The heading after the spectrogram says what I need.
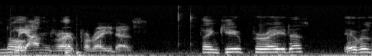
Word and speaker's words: Paredes: I can't pronounce his last name. Pardes. When he was sent off, it was not. Leandro Paredes.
